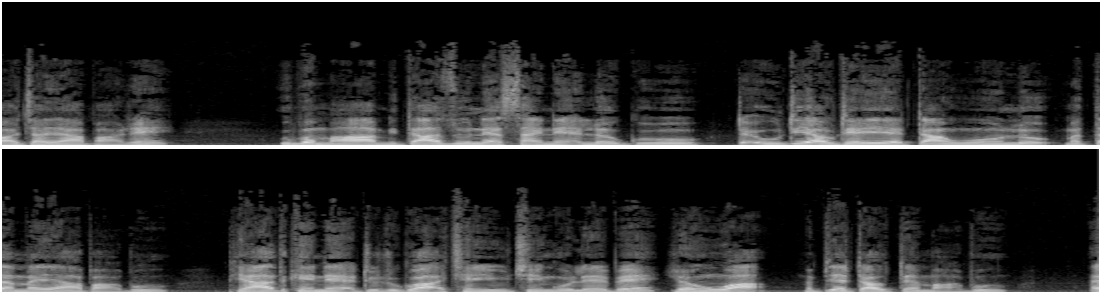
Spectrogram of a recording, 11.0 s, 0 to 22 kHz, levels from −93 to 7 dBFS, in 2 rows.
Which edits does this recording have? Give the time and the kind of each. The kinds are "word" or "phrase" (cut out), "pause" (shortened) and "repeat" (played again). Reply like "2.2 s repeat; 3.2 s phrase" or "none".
8.8 s pause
